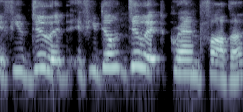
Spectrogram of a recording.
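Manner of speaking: loud, put-on young British street-urchin voice. Retelling how a man's grandchild urged him to do the movie: young british urchin voice. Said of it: "now I'm I'm doing the urchin voice, the young British urchin voice".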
